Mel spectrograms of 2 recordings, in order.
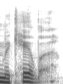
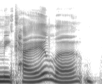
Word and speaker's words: Micaela: My name isn't even Michaela. My name is Michaela.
